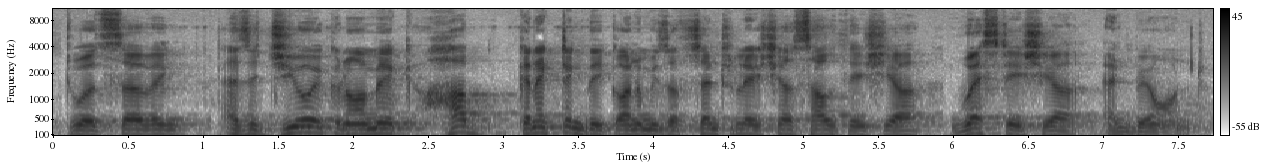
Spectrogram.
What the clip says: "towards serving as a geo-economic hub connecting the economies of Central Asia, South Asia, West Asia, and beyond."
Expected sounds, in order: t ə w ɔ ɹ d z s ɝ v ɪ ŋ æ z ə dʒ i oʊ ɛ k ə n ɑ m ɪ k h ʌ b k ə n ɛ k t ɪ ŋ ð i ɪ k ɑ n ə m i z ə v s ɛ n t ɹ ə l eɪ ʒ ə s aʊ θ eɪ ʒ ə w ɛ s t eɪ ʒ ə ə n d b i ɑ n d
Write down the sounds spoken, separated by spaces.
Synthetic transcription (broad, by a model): t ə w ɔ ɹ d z s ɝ v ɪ ŋ æ z ə dʒ i oʊ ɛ k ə n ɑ m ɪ k h ʌ b k ə n ɛ k t ɪ ŋ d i ɪ k ɑ n ə m i z ə v s ɛ n t ɹ ə l eɪ ʃ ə s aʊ t eɪ ʃ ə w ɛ s t eɪ ʃ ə ə n d b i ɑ n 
